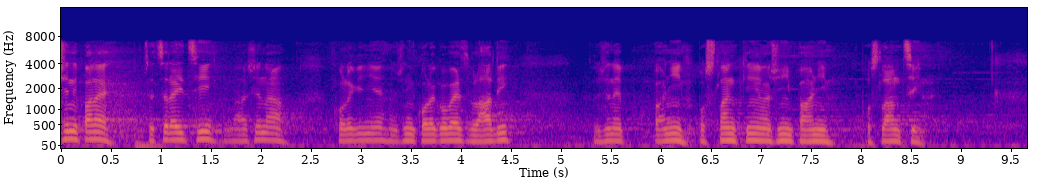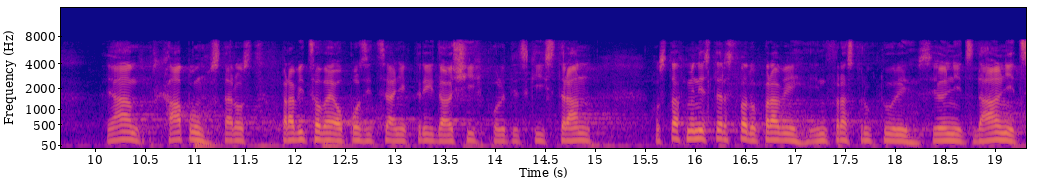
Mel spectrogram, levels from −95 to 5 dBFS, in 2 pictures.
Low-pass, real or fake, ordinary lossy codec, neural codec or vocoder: 7.2 kHz; real; MP3, 96 kbps; none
